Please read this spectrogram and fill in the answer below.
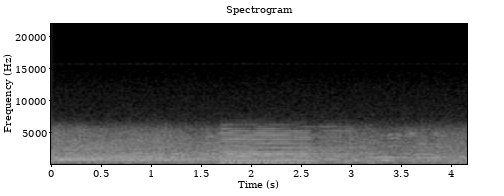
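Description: Basketball arena horn sounding once, a steady buzzing note lasting about a second, near the middle, over the continuous noise of the arena crowd during a stoppage after a foul call.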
